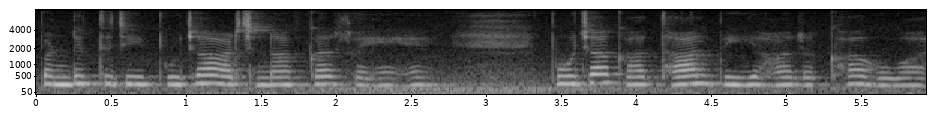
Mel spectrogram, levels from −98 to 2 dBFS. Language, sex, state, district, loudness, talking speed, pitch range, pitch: Hindi, female, Bihar, Saran, -35 LUFS, 150 wpm, 215-250 Hz, 235 Hz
